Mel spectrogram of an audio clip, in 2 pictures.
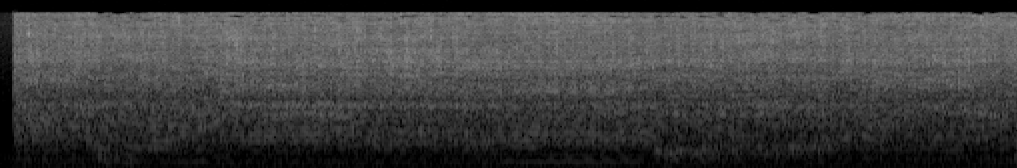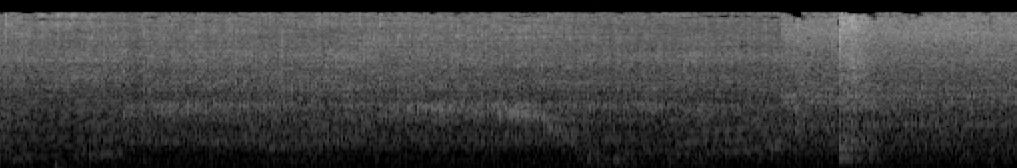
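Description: Electric toothbrush running in the mouth during brushing: a steady motor hum under a scrubbing noise, starting suddenly, with a brief louder noise near the end.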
